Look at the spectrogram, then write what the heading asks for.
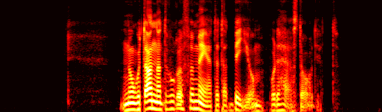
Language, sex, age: Swedish, male, 47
